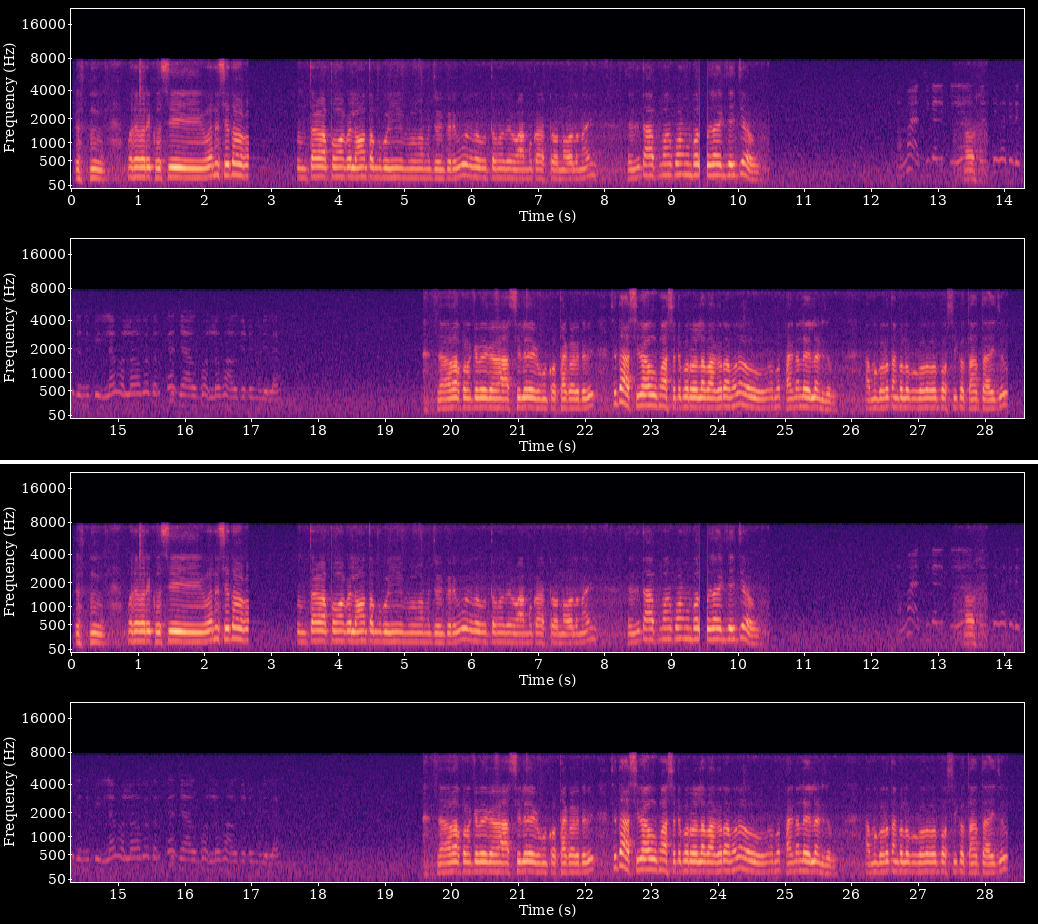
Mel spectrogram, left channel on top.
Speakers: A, in the centre; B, on the left.
A: ମ ମତେ ଗୋଟେ ଖୁସି ମାନେ ସେ ତ ତା ବାପା ମା କହିଲେ ହଁ ତମକୁ ହିଁ ମ ଜଇଁ କରିବୁ। ତମେ ଆମ କାଷ୍ଟର ନହେଲେ ନାହିଁ। ସେମିତି ଆପଣ କଣ ଭଲ ଲାଗି ଯାଇଚି ଆଉ।
B: ହମ ଆ ଆଜିକାଲି କିଏ
A: ହଁ
B: ଆଉ ଜାତି ଭାତି ଦେଖୁଚନ୍ତି। ପିଲା ଭଲ ହବା ଦରକାର। ଯା ହଉ ଭଲ ଭାଉ ଜ ଟେ ମିଳିଲା।
A: ଯା ଉ ଆପଣ କେବେ ଆସିଲେ କଥା କରେଦେବି। ସେ ତ ଆସିବ ଆଉ ମାସେ ଟେ ପରେ ରହିଲ ବାହଘ ଆର ଆଉ। ଆମ ଫାଇନାଲ ହେଲାଣି ସବୁ। ଆମ ଘର ତାଙ୍କ ଲୋକ ଘର ବସିକ କଥାବାତା ହେଇଛୁ।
